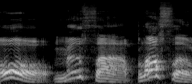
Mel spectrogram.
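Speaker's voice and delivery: loud, bouncy, belted sing-song voice swooping up and down. Comparing the Blossom voice to another character: Jar Jar Binks voice. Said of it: "It is very much that voice".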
